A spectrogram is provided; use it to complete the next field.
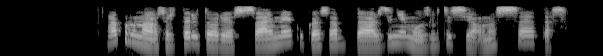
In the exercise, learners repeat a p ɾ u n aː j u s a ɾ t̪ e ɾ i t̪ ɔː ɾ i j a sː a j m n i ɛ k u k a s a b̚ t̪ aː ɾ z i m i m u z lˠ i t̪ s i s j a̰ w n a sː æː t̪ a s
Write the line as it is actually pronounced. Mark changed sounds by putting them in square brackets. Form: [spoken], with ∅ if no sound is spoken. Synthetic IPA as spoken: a p ɾ u n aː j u s a ɾ t̪ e ɾ i t̪ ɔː ɾ i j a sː a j m n i ɛ k u k a s a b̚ [d̪] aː ɾ z i [ɲ] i m u z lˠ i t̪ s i s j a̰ w n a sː æː t̪ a s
